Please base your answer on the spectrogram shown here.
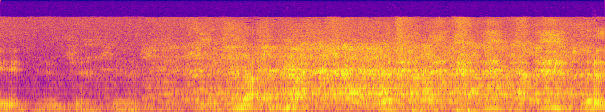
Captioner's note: audiencia riéndose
